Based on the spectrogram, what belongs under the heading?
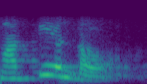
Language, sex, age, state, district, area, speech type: Malayalam, female, 60+, Kerala, Idukki, rural, conversation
